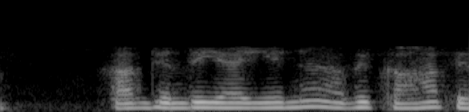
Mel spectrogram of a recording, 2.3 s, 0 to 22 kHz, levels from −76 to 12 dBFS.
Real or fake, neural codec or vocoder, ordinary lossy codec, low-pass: fake; codec, 16 kHz, 1.1 kbps, Voila-Tokenizer; AAC, 16 kbps; 7.2 kHz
